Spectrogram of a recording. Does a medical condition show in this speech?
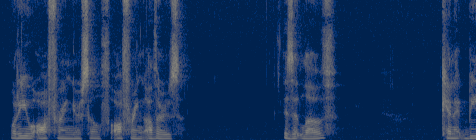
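No.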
